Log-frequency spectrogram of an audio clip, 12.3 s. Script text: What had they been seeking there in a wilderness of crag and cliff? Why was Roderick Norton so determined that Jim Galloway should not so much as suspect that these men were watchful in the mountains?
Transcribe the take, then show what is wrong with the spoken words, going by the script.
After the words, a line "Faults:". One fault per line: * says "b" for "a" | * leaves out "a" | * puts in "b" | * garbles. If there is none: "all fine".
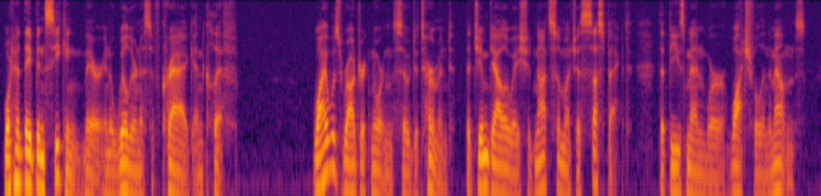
What had they been seeking there in a wilderness of crag and cliff? Why was Roderick Norton so determined that Jim Galloway should not so much as suspect that these men were watchful in the mountains?
Faults:
all fine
